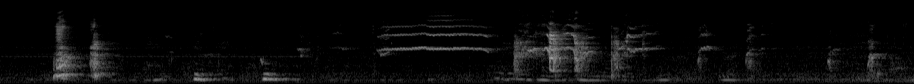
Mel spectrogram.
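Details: Hooded crow chick being fed in Mályi on 31 May 2013, asking for food every two hours. Harsh, raspy begging calls come in short bursts, with a drawn-out nasal tone midway, then a run of rasping squawks over a low steady hum.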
